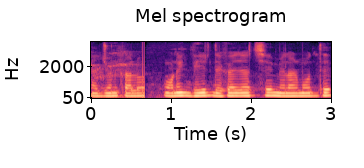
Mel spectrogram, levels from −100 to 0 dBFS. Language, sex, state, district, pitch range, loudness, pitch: Bengali, male, West Bengal, Jalpaiguri, 145-155 Hz, -14 LUFS, 145 Hz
